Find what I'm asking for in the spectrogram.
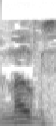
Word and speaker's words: Moog: That's him, and it's a Moog synthesizer, or it should be a Moog synthesizer, because it's named after him. – Dear. – That's how he pronounces it.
